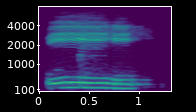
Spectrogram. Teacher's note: Nah, hi-nya pendek karena diawali dengan ya huruf sukun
